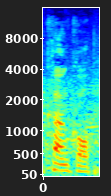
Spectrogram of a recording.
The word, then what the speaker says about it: Kunkel: They're going to need a lot of that from Kunkel, which rhymes with uncle.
